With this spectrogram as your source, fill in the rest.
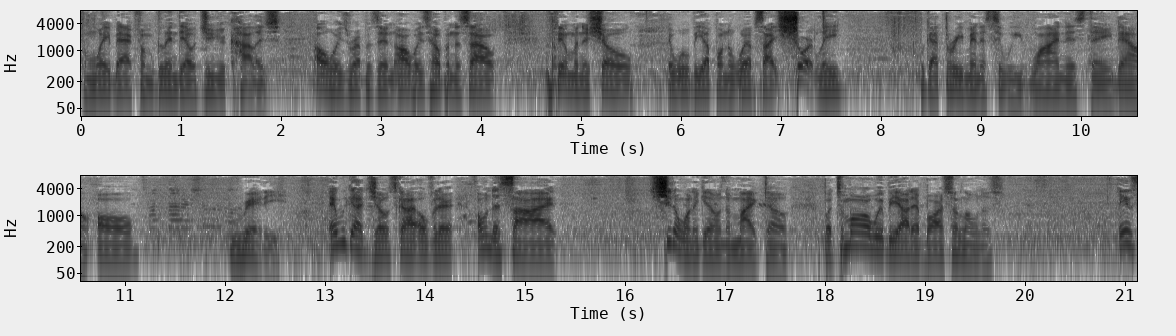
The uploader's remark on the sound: Live From Fat Daddys'.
